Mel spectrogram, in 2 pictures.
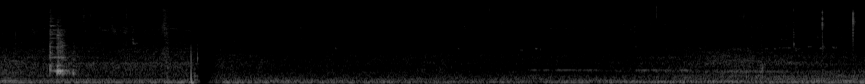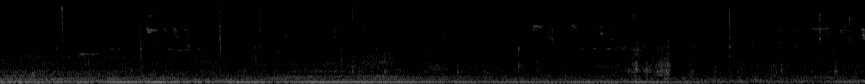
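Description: Faint background sound: a low steady hum with scattered small ticks and a few faint high chirps, after a sudden break in the sound about two seconds in.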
